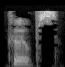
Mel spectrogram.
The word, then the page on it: coops: British English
